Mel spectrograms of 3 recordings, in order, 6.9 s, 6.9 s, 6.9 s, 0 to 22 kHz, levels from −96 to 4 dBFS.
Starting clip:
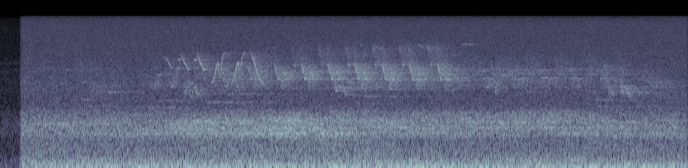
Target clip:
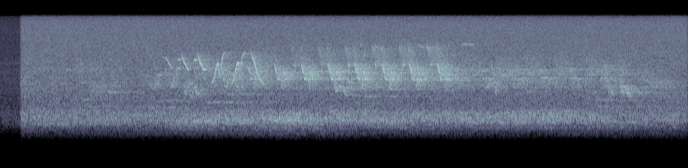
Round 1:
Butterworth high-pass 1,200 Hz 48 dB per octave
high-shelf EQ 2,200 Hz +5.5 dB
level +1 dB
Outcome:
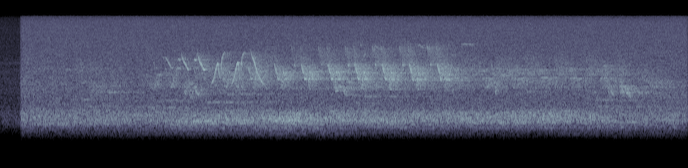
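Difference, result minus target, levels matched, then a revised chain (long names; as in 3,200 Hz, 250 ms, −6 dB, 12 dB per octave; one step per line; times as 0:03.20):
2,000 Hz band +3.5 dB
Butterworth high-pass 1,200 Hz 48 dB per octave
high-shelf EQ 2,200 Hz +15.5 dB
level +1 dB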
